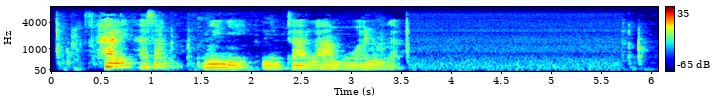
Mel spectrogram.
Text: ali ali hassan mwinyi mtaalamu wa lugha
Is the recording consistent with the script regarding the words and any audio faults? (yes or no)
no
